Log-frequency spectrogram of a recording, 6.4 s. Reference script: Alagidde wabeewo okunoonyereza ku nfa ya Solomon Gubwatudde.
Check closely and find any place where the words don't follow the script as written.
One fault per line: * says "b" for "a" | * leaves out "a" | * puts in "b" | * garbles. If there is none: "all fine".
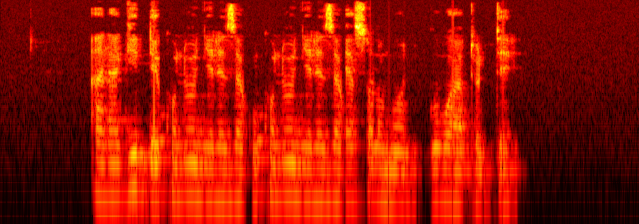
* leaves out "wabeewo"
* says "okunoonyereza" for "nfa"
